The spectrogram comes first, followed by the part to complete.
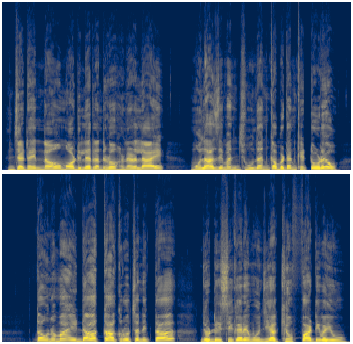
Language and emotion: Sindhi, surprised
